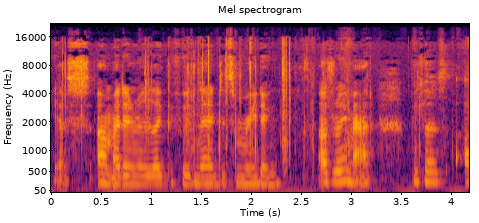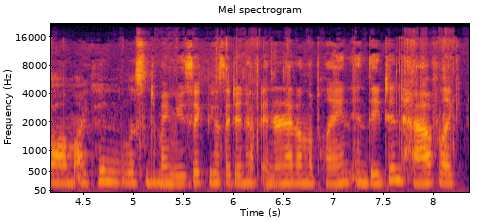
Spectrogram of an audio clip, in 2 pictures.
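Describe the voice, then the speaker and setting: Speaking quickly in a mid-range voice with flat delivery, a woman narrates over a little hiss or hum. She's a vlogger recording a casual travel voiceover away from the location, chatty, rambling, filler-heavy, and sometimes stumbling on words.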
